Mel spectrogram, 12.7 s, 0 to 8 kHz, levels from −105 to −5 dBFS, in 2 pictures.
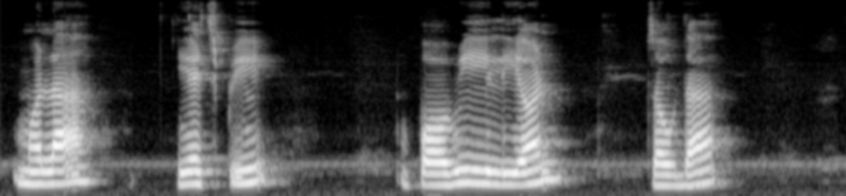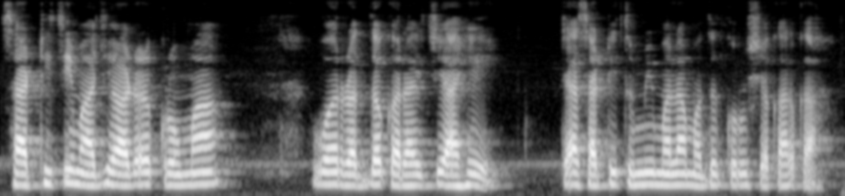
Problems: none marked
